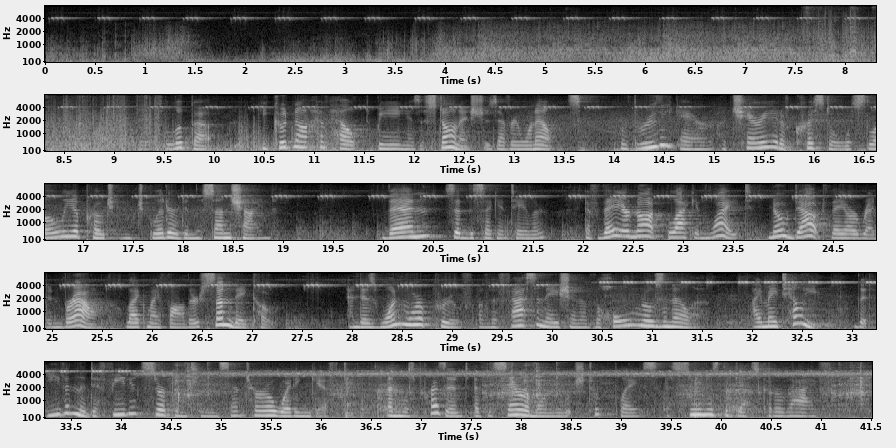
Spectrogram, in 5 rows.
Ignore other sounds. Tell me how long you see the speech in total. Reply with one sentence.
You can hear the speech for 30 seconds altogether.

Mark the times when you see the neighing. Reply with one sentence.
The neighing can't be heard in this clip.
